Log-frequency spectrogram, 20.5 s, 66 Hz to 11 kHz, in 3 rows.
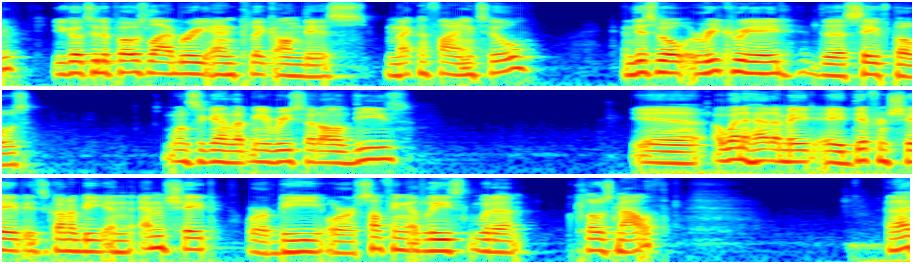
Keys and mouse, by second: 2.1 click, 4.4 click, 5.6-7.1 drag, 7.1 d, 7.6 d, 7.7 alt+r, 7.8 alt+g, 8.4 alt+r, 8.6 alt+g, 8.7 alt+g, 9.0 alt+click, 9.0 alt+middle click, 9.1 alt+click, 9.2 alt+middle click, 9.5 alt+r, 9.6 alt+r, 9.6 alt+g, 9.7 alt+s, 11.2 shift+F12, 11.9 shift+Left, 13.6 Right, 16.6 Left, 17.5 i, 18.7 Right, 19.4-20.4 drag.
